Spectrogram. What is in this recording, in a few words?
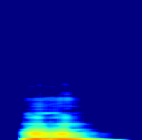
male deny mhmh; soundpool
